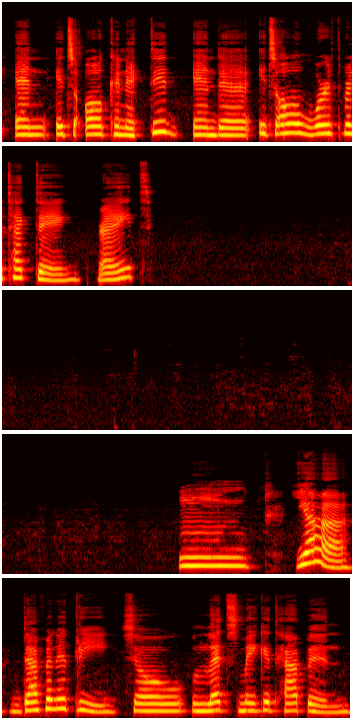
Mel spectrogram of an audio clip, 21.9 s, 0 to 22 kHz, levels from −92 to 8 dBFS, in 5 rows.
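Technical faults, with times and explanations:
No technical faults can be heard in this recording.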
